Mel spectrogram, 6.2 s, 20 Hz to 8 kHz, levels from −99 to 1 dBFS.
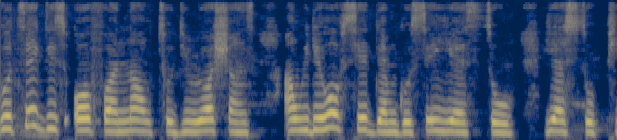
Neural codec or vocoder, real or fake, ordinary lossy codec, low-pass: none; real; none; 7.2 kHz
